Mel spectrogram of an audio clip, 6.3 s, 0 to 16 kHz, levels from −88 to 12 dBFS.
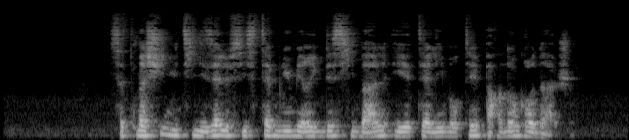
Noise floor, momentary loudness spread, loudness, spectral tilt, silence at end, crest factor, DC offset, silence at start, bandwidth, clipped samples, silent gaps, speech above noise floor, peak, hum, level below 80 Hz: -65 dBFS; 5 LU; -24 LUFS; -6.5 dB/octave; 0.6 s; 20 dB; under 0.1%; 1.1 s; 10 kHz; under 0.1%; none; 42 dB; -4 dBFS; none; -60 dBFS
